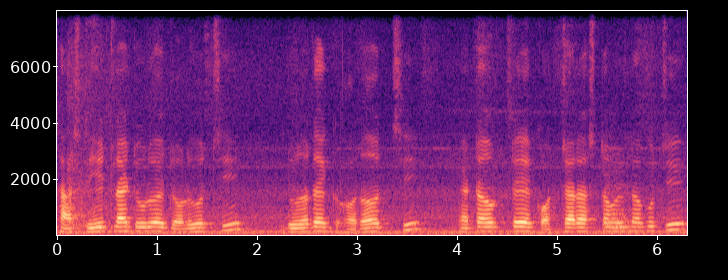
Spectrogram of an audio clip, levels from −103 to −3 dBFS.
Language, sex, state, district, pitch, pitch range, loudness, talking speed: Odia, male, Odisha, Khordha, 145 Hz, 125-155 Hz, -19 LUFS, 125 wpm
